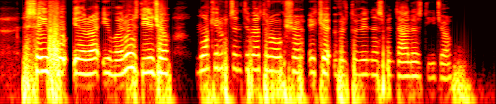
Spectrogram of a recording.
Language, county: Lithuanian, Vilnius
